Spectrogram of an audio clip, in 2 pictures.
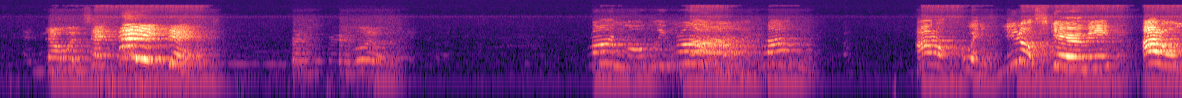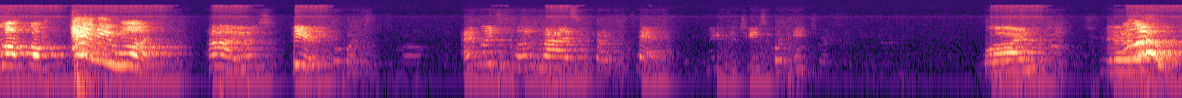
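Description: Young girls speak lines one after another through microphones on a large stage with a faint echo.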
